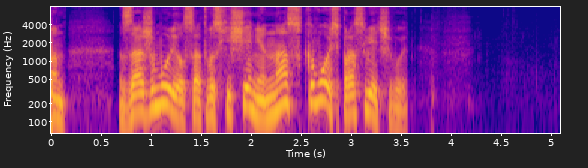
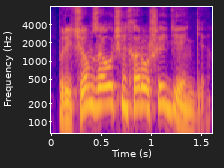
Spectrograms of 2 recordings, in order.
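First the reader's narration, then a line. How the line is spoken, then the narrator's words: Calm reply. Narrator (Russian): спокойно ответил профессор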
